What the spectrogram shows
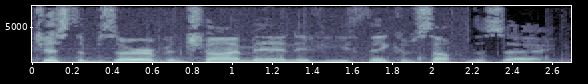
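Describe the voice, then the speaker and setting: A matter-of-fact male special agent with a dry wit, as a man plays him. His voice sits mid-range. A faint rumble hums behind him. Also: fast, lightly acted. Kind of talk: amateur audio drama acting.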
